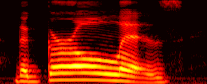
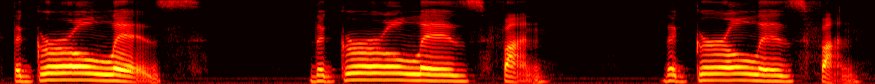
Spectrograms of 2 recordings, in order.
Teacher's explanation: when it's followed by a vowel sound, the girl is. We have to jump off that roof of the mouth to get into that vowel sound.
